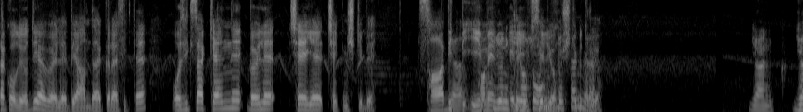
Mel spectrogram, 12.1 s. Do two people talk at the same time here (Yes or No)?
Yes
